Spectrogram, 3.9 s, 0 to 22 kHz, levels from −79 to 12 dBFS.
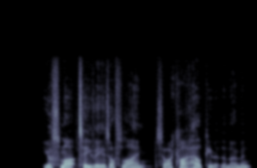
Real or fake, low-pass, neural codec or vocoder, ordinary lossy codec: fake; 14.4 kHz; codec, 32 kHz, 1.9 kbps, SNAC; none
